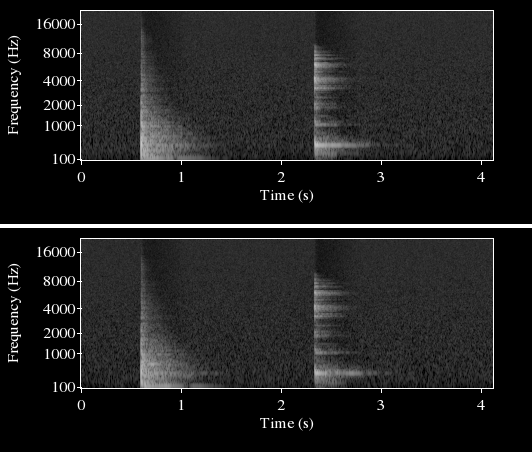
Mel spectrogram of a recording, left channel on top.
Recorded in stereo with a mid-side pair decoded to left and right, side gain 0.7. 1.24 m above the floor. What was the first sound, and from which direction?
A thud, 20° left.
